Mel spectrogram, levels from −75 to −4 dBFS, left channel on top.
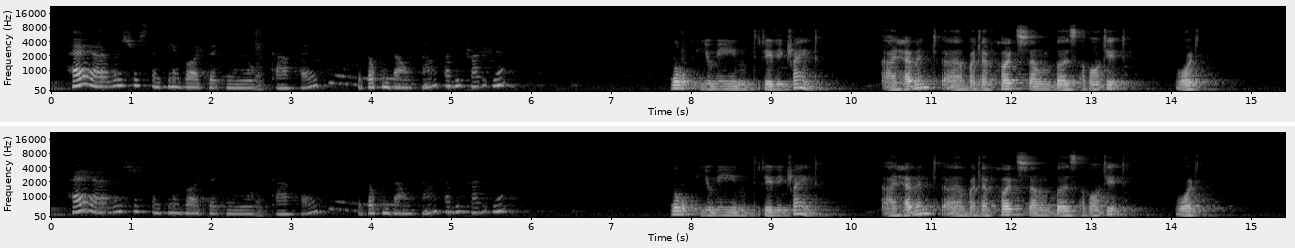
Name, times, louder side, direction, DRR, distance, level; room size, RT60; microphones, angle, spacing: voice 1, 0.2-5.7, left 4 dB, 80° left, 5 dB, 0.6 m, -38 dB
voice 2, 7.8-9.6 10.4-13.4 14.1-14.3, left 1 dB, 20° left, 6 dB, 1.0 m, -30 dB
18.0 x 9.6 x 5.0 m, 0.96 s
head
